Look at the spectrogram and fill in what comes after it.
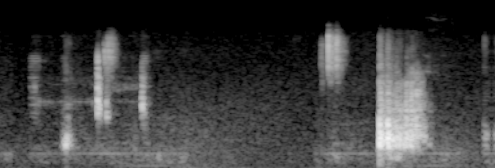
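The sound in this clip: Painted dice roll during a tabletop role-playing game, heard as a few faint, scattered clicks followed by a brief, louder rattling clatter, with no talk over them.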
